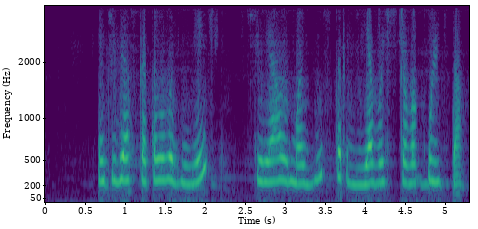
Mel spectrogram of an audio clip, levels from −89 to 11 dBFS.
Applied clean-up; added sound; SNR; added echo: neural separator model SepFormer DNS4.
